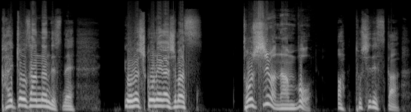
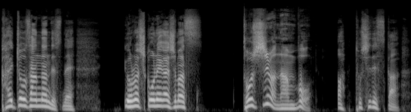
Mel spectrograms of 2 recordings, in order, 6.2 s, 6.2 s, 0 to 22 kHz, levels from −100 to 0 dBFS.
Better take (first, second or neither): second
